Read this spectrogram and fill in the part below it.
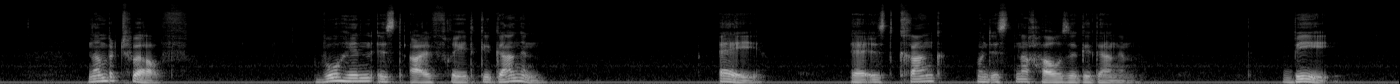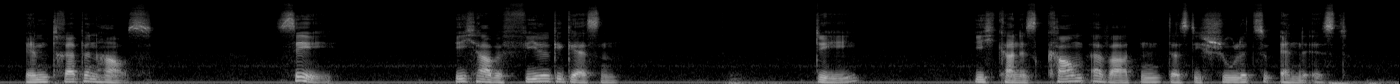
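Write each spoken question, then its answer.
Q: Wohin ist Alfred gegangen?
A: A: Er ist krank und ist nach Hause gegangen.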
